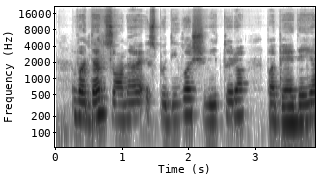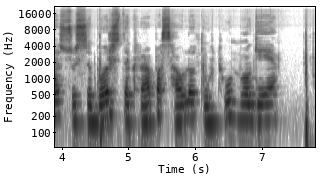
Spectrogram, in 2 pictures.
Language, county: Lithuanian, Vilnius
